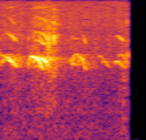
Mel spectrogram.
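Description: Young chickens being readied for the coop give a brief, close burst of high clucking and chirping, cut off abruptly.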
